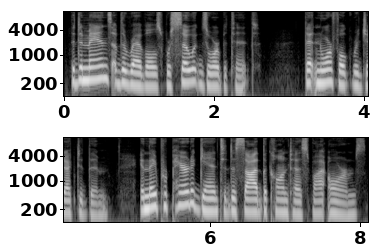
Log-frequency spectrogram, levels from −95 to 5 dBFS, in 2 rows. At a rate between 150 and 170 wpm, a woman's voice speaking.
Yes: average, 165 wpm; female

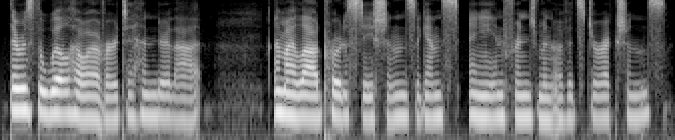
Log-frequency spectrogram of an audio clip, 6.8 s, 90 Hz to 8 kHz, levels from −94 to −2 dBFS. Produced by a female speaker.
Yes: female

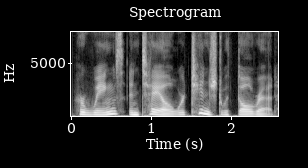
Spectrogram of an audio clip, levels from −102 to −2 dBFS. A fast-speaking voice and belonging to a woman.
Yes: fast, 210 wpm; female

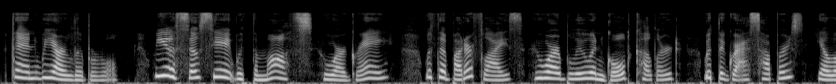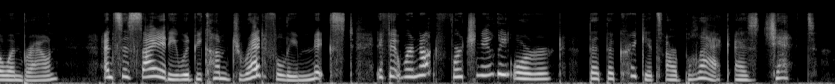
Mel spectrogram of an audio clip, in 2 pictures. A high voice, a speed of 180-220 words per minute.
No: very high, 265 Hz; average, 165 wpm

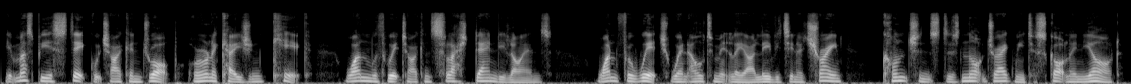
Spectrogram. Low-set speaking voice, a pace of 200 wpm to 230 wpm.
Yes: low, 130 Hz; fast, 205 wpm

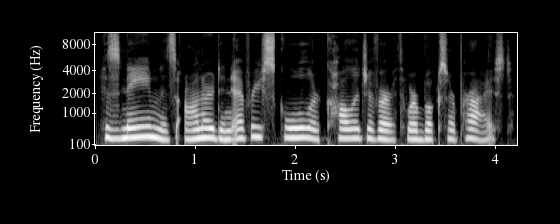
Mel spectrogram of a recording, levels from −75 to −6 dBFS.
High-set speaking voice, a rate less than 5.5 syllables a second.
No: high, 225 Hz; 5.9 syllables/s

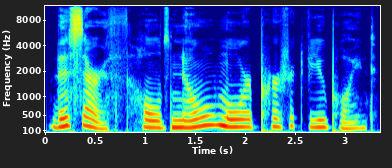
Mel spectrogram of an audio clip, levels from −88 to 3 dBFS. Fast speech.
No: average, 145 wpm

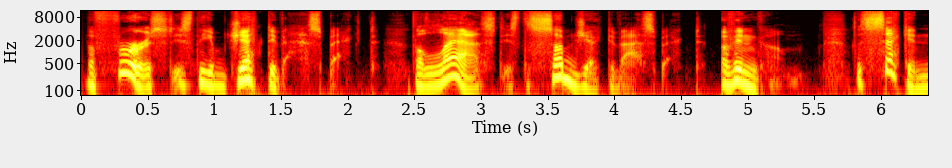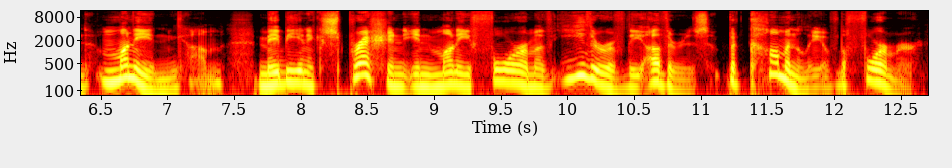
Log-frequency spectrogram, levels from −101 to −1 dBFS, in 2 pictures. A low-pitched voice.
No: medium, 150 Hz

